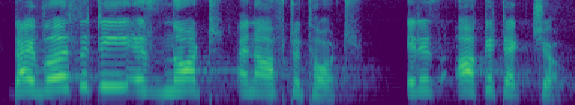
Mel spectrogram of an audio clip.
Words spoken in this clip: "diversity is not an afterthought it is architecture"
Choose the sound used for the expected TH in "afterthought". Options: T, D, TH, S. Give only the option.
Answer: T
